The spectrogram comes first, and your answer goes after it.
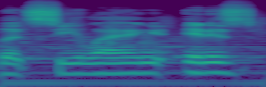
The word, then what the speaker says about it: Clang: when I called it C Lang it is it really is pronounced like a falling metal pipe really so it's pronounced clang I always thought it was seang what a cutie b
